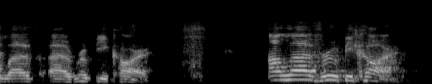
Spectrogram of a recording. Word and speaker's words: Rupi: I love that Rupi rhymes with poopy.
